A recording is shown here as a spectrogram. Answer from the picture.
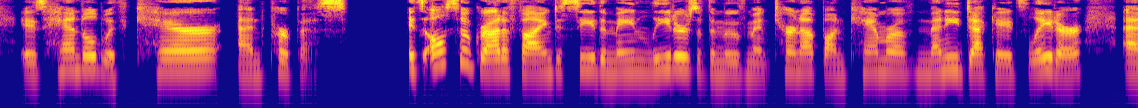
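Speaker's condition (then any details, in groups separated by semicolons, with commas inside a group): No condition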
